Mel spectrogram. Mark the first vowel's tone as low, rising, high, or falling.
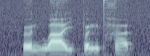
low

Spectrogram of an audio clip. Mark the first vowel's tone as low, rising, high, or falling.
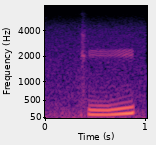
rising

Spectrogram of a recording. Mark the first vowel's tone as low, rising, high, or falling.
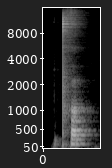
rising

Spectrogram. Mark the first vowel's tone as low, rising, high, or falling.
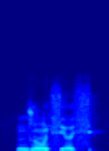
low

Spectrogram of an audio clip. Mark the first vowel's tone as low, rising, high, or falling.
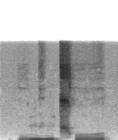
rising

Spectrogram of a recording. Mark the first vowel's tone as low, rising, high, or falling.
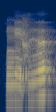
low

